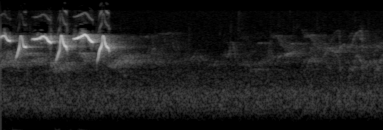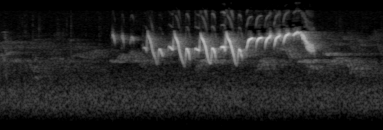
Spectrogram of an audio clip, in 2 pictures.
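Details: American Redstart, a spring migrant warbler in Washington found in waterside deciduous trees and willows, sings its three-phrase song: high, thin, sibilant notes, then a rapid run of slurred phrases rising to an emphatic finish, with faint background hiss.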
